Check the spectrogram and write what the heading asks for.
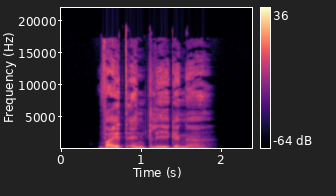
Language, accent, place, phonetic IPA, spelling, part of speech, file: German, Germany, Berlin, [ˈvaɪ̯tʔɛntˌleːɡənə], weitentlegene, adjective, De-weitentlegene.ogg
- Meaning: inflection of weitentlegen: 1. strong/mixed nominative/accusative feminine singular 2. strong nominative/accusative plural 3. weak nominative all-gender singular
